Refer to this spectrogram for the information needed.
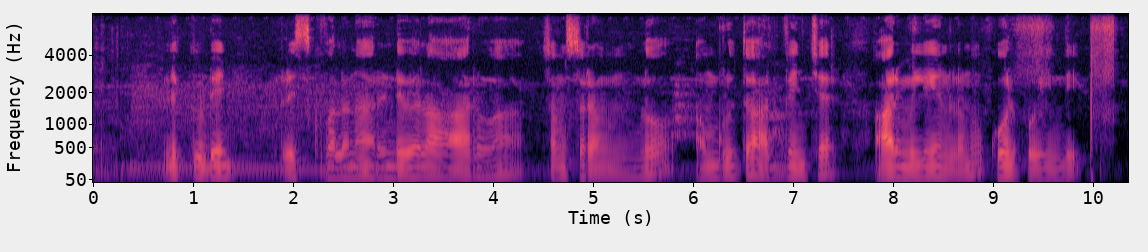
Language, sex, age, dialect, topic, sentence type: Telugu, male, 18-24, Southern, banking, statement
